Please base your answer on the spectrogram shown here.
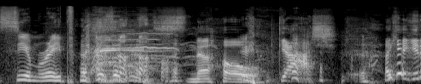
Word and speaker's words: Siem Reap: Siem Reap was actually the name of the lady boy. No, it was not. no, Siem Reap, no, why you lie? He's mispronouncing it. It's Siem Reap.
